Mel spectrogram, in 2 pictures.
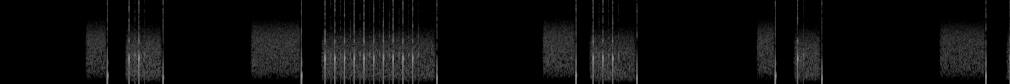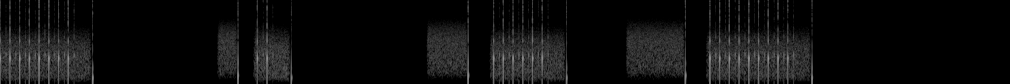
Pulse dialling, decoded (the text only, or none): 2 0 3 1 8 2 6 9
